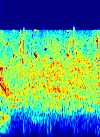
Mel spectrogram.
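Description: A basketball being dribbled on a hardwood court, a few faint bounces heard over the steady noise of an arena crowd.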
